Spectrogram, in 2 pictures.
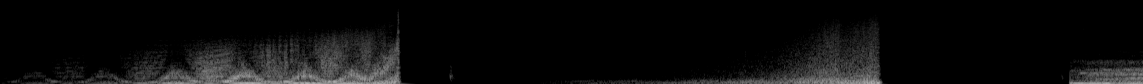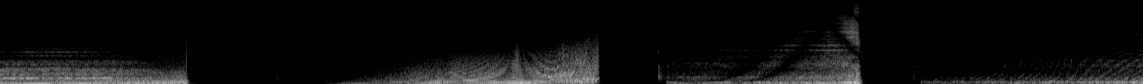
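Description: Reversed implosion effects from the Red Room Audio Sounds from Beyond library play one after another, each swelling from quiet into a loud, abrupt cutoff, separated by short silences.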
